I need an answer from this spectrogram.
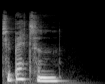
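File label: "tibetan", British English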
